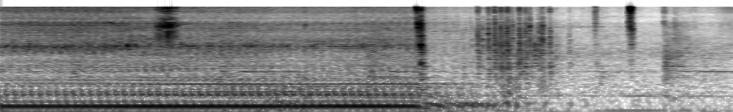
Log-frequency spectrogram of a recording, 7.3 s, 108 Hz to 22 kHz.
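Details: Yanmar YB121U mini excavator, used Japanese import: small diesel ticks over at an even idle with no misses or knocks, then winds down cleanly at shutdown; healthy.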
